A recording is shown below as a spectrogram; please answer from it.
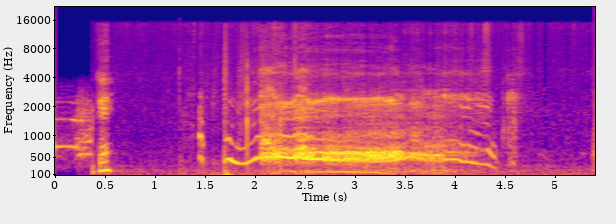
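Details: Dog that wants to go for a walk gives a quieter, wobbling howl held for about two seconds. Clicks and handling knocks sound before and after, with low background rumble.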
